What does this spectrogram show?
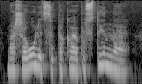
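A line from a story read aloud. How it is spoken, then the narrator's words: Whisper. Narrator (Russian): прошептала Мария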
